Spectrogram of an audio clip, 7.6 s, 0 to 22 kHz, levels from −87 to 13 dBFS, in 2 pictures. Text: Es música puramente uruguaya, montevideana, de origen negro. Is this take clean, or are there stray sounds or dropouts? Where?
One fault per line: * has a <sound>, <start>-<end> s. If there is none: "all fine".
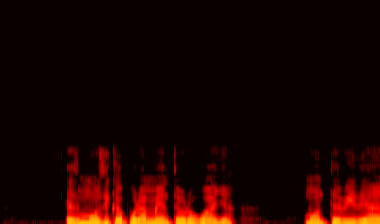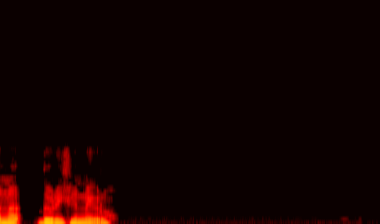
all fine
